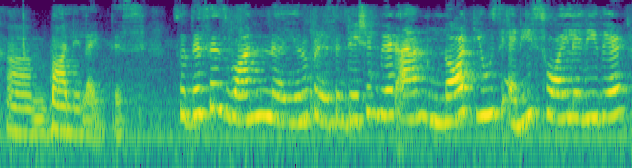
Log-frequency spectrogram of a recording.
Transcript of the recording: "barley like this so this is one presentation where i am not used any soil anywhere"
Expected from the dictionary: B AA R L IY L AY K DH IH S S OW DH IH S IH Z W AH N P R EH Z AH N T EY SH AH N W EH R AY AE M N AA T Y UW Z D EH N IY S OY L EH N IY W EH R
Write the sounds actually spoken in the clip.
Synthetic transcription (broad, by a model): B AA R L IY L AY K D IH S S OW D IH S IH Z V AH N P R EH Z AH N T EY SH AH N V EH R AY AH M N AA T Y UW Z EH N IY S OY L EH N IY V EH R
